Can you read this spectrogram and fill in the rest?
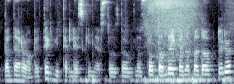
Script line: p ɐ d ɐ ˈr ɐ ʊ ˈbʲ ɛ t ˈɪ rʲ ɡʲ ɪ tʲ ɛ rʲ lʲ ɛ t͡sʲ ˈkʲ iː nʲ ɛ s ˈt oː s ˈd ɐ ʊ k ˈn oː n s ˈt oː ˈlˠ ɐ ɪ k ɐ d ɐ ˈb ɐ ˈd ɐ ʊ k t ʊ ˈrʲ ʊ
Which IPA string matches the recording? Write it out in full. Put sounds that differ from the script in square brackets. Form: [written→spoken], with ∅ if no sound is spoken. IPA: p ɐ d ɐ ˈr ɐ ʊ ˈbʲ ɛ t ˈɪ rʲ ɡʲ ɪ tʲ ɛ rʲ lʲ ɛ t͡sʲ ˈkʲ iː nʲ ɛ s ˈt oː s ˈd ɐ ʊ k ˈn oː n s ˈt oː ˈlˠ ɐ ɪ k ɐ d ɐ ˈb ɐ ˈd ɐ ʊ k t ʊ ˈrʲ ʊ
